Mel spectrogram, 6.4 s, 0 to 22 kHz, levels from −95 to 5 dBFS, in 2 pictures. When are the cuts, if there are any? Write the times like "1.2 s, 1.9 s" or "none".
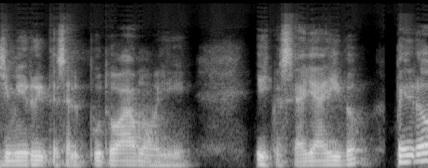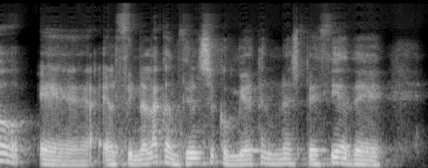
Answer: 2.0 s, 2.9 s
